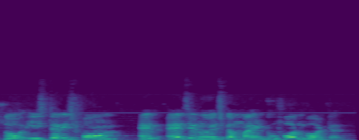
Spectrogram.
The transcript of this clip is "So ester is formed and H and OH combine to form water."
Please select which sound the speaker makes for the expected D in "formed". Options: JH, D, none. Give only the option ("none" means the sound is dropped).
none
